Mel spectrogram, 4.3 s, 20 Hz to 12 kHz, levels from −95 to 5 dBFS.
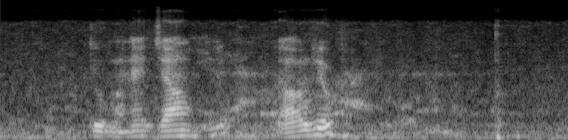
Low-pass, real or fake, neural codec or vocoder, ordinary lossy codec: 7.2 kHz; fake; codec, 16 kHz, 4 kbps, FreqCodec, larger model; Opus, 32 kbps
